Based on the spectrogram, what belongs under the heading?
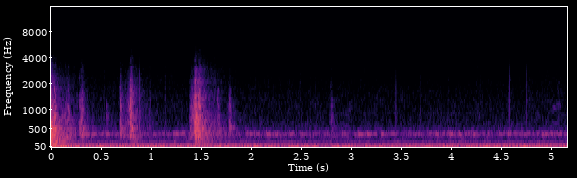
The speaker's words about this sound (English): Then get in the barn and keep quiet. You'll get in there with her. Hurry, I haven't time to talk. All right. Close the door.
